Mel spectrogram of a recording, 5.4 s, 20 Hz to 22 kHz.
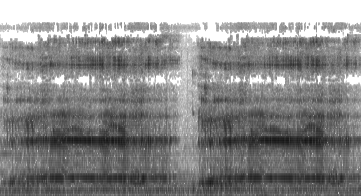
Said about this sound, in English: One cow can produce up to 200 kilograms of methane a year, most of it released as burps.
